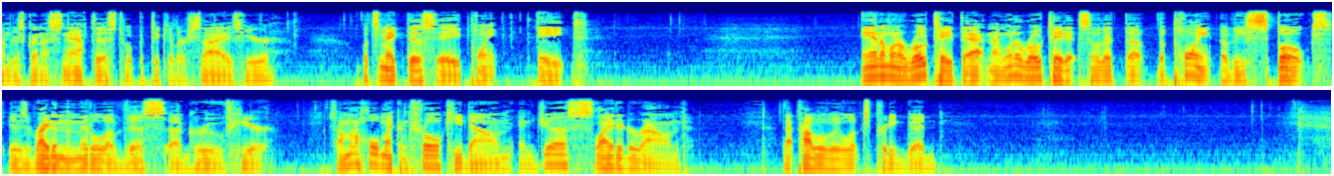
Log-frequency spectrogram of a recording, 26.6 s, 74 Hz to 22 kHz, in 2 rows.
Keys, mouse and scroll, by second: 3.0 click, 4.3 ., 4.6 8, 4.9 Return, 6.3 click, 16.0 click, 16.9-21.3 ctrl+drag, 25.3 click.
